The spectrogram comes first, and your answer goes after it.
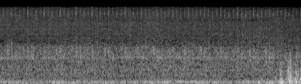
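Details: Jeep 2.5L running a little cool at idle with rough, fast light ticking in time with the engine; owner suspects flat or worn lifters, tick comes and goes and usually disappears once warm.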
